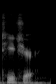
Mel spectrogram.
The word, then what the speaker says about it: teacher: So the A at the beginning becomes a schwa, or the word teacher. The air at the end is a schwa, or problem.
